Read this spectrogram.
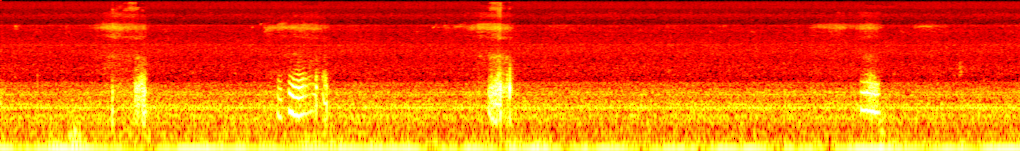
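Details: Domestic cat named Gucci, worn out after a trip to the vet, snoring in sleep: a few soft nasal snores with a brief voiced, wavering edge, spaced several seconds apart over a steady low background hum.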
